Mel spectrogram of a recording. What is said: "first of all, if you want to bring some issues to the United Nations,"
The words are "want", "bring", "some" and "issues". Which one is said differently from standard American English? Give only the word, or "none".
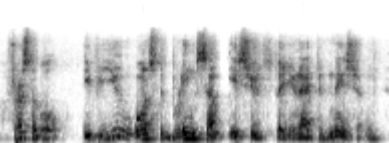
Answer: issues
